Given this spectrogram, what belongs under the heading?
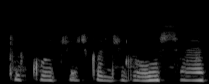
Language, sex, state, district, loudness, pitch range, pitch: Hindi, female, Bihar, Lakhisarai, -39 LUFS, 185-205 Hz, 195 Hz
